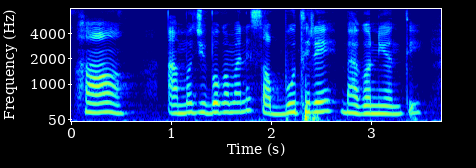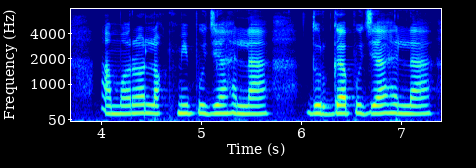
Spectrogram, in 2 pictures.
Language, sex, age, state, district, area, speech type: Odia, female, 18-30, Odisha, Dhenkanal, rural, spontaneous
